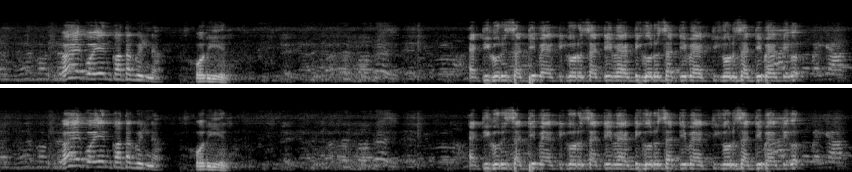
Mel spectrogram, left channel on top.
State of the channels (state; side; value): normal; both; correlation 0.62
